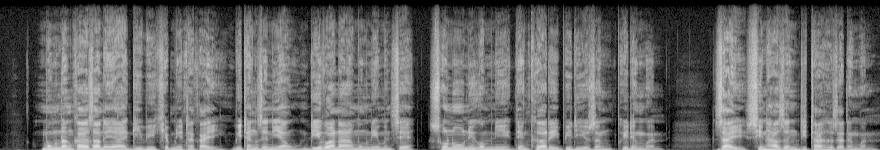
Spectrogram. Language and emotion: Bodo, neutral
